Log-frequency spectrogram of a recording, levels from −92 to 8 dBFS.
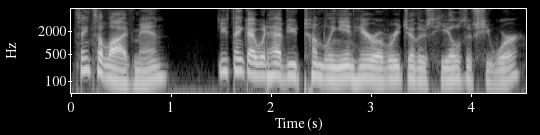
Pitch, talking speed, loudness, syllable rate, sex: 125 Hz, 265 wpm, -18 LUFS, 6.8 syllables/s, male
